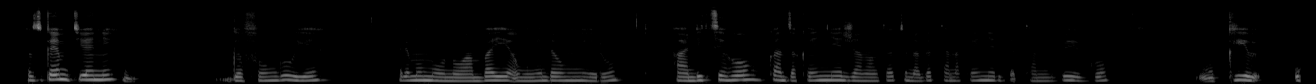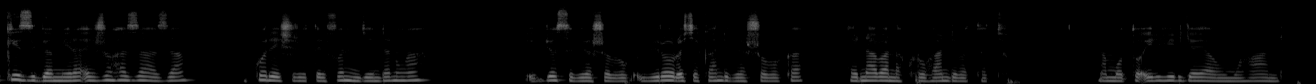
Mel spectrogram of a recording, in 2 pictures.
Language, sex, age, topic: Kinyarwanda, female, 18-24, finance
